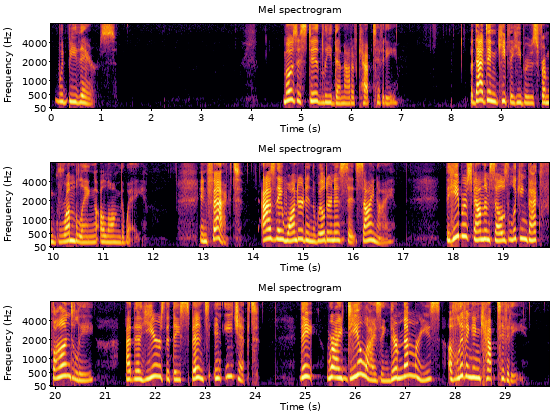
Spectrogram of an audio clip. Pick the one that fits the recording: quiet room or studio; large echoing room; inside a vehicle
large echoing room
